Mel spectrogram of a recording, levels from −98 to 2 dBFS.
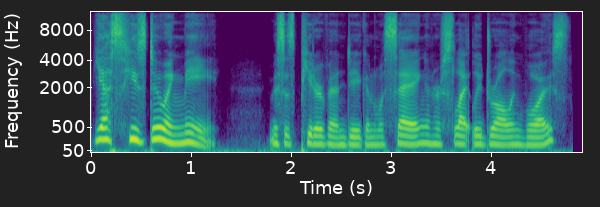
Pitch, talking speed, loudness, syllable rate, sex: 165 Hz, 170 wpm, -18 LUFS, 4.8 syllables/s, female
